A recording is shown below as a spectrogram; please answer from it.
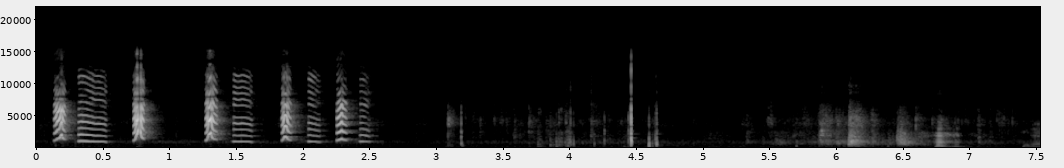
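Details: Two young toy Pomeranian puppies, a male and a female, playing indoors in Kathmandu, Nepal, in September; a quick burst of high squeaky yelps with stacked harmonics in the first half, then scuffling, thumps and a person's voice.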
